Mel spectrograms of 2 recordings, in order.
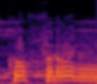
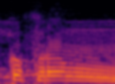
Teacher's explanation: iqlab berarti menukar daripada bunyi nun kepada bunyi mim. Jadi jangan bunyi kufrun di situ, bunyi kufrum, tetapi dengan mim yang nipis, dua harakat.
